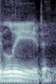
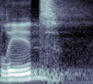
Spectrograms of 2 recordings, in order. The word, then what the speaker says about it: LEED: whole lot time on lead except to explain that is not pronounced leads that's a city in England this is a Leeds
